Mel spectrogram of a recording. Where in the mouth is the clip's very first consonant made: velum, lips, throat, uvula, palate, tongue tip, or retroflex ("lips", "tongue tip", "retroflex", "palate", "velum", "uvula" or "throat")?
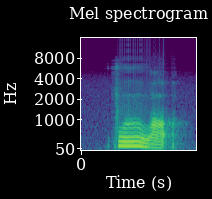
velum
